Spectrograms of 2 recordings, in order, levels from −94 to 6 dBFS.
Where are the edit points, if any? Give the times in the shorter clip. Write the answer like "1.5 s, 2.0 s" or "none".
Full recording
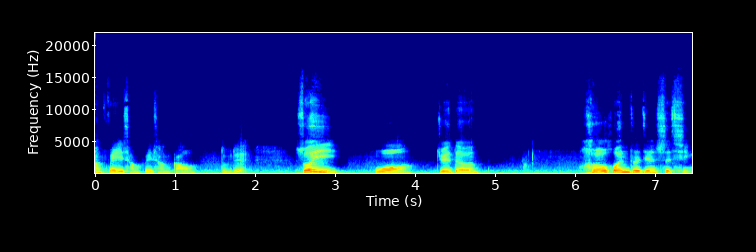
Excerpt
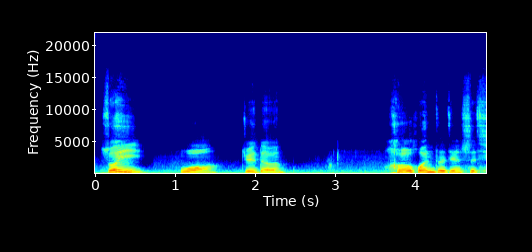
none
